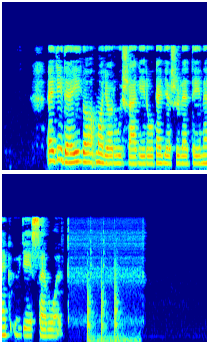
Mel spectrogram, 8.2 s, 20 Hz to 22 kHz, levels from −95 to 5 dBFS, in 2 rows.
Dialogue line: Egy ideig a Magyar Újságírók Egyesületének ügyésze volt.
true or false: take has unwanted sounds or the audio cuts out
true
